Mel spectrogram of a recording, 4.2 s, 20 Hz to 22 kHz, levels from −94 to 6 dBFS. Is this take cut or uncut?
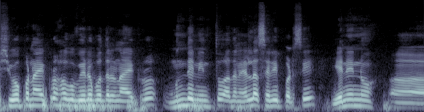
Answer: uncut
